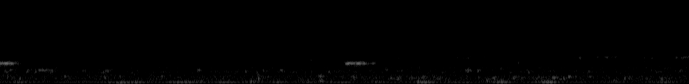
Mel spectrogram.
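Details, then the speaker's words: Leg arterial Doppler ultrasound in a patient with atheromatous plaques, femoral stenosis and popliteal occlusion: faint, very low-velocity, high-resistance monophasic flow distally, suggesting obstruction further up. "Un flujo monofásico de alta resistencia, de muy baja velocidad. Este patrón es lo que llamamos un patrón pinito."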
